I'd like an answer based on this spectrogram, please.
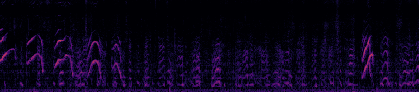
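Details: Rough Collie puppies, four days old, crying for milk as the mother tends to their rear ends; loud rising-falling squeaks at the start, then a steady stream of softer short whines, with one more loud squeal near the end.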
